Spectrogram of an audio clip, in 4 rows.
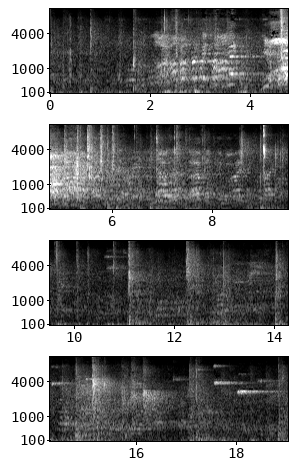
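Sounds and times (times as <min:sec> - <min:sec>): players' voices: 0:00.2 - 0:19.0.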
